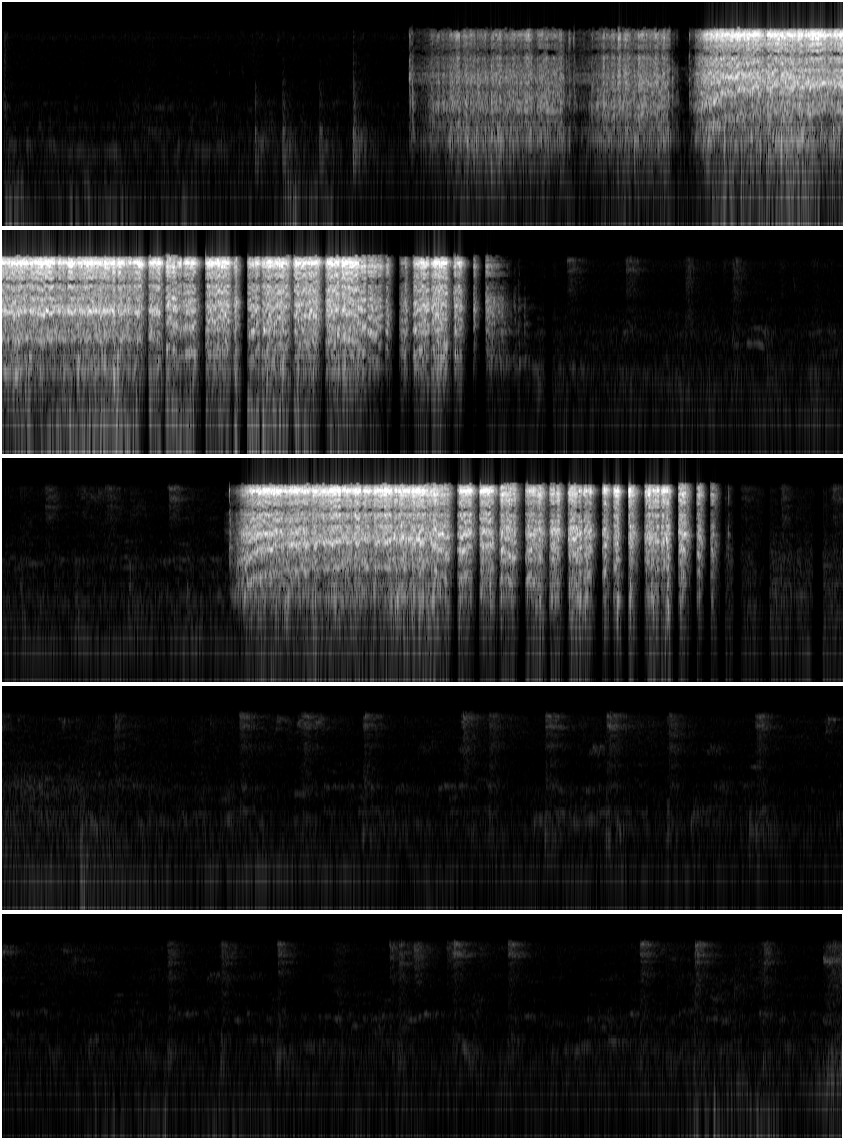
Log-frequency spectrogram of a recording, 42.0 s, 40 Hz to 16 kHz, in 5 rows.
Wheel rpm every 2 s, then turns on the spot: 0, 0, 20, 60, 220, 190, 110, 10, 0, 40, 190, 180, 10, 0, 0, 0, 0, 0, 0, 0, 0.
4-6 14-16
